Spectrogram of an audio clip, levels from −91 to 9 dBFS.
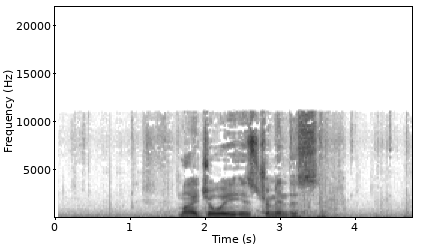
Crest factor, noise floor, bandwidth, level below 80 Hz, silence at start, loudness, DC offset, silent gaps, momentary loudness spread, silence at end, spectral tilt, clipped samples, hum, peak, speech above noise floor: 18 dB; -47 dBFS; 11.5 kHz; -42 dBFS; 1.2 s; -15 LUFS; under 0.1%; none; 10 LU; 0.05 s; -3 dB/octave; under 0.1%; none; -2 dBFS; 31 dB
